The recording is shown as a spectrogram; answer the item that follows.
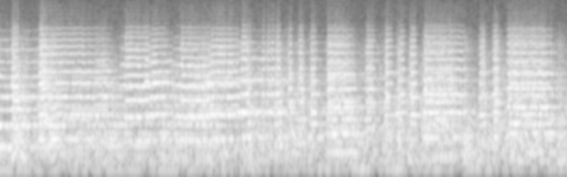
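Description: Brass-led orchestral music playing at a steady level.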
